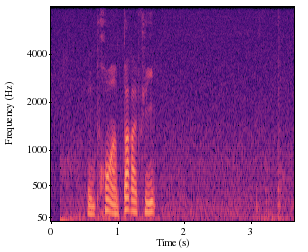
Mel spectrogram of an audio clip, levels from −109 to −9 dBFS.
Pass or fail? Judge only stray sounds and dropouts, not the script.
pass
